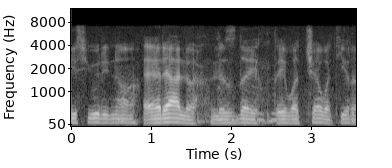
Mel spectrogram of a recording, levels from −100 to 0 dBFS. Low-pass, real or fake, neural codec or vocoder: 7.2 kHz; real; none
